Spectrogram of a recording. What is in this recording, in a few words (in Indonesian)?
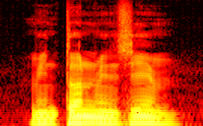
"minton mensim" anak perempuan, Mpur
